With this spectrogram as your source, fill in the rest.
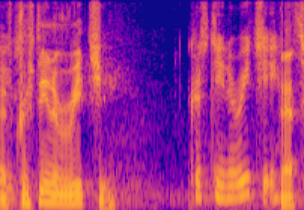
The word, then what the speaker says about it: Christina Ricci: Christina Ricci.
